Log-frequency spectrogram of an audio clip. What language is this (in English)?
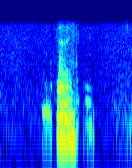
Santali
